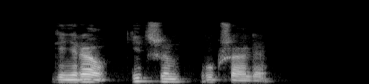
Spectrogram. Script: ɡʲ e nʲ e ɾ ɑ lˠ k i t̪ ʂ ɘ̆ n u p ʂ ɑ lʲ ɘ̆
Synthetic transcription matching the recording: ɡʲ e nʲ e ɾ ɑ lˠ k i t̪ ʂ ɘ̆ m u p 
